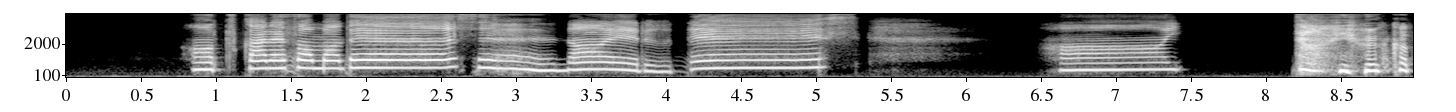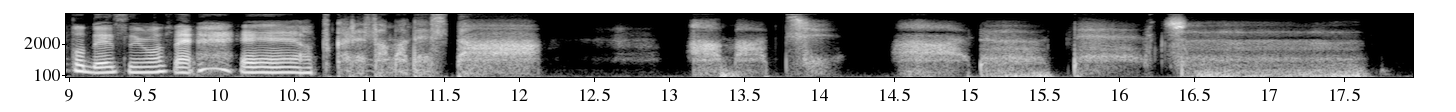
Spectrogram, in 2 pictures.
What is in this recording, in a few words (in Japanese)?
フリートーク; 『こあくまJKりふれ』 ～ちょっぴりえっちなJKが、耳かきと耳舐めで癒してくれる～; バイノーラル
